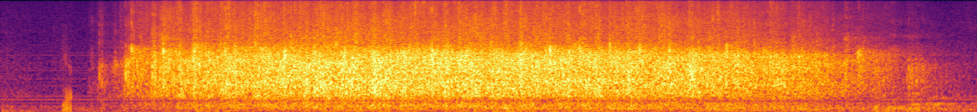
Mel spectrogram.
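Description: Audience applauding. The clapping starts about a second in, holds steady, then dies away near the end.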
